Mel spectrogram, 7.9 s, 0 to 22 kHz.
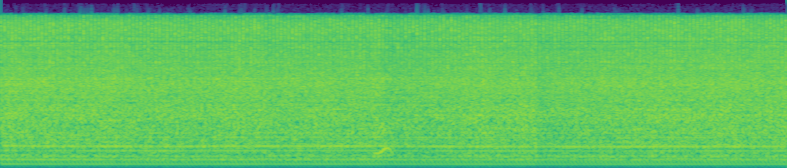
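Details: John Deere push mower, believed 1960s–70s (exact year unknown), saved from scrap, first fire-up: small single-cylinder engine buzzes along at steady, even speed, no misses or knocks; left running before an oil change. Normal running.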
